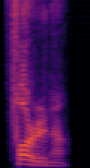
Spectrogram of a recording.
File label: "foreigner", Indian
